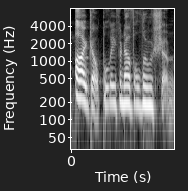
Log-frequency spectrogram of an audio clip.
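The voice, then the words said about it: Imitates another person's voice. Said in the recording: “Ben Stein? ... Ben Stein impersonation”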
